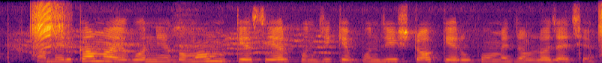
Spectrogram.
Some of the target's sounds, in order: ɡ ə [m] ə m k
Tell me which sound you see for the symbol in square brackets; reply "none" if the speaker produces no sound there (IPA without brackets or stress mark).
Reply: m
